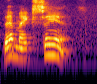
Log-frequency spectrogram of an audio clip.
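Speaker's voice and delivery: softly awed, drawn out; hushed little revelation; quiet realization. Acted. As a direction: let it dawn on you slowly. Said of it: "and it's like".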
